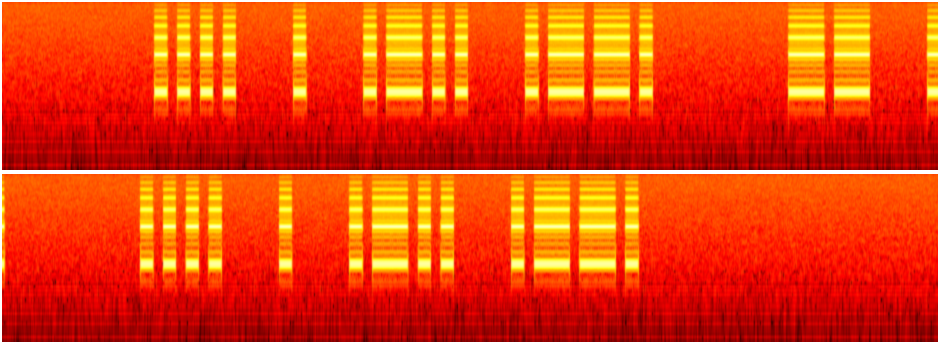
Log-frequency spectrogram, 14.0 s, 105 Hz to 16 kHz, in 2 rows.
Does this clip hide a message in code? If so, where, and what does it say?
Yes: Morse code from 1.1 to 11.9 s, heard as electronic beeps, machine-sent, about 14 wpm, spaced as for 11 wpm, 1090 Hz. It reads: HELP ME HELP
